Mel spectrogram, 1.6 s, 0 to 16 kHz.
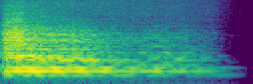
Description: Virtuoso Strings; ILIO; Kirk Hunter Virtuoso Strings VOL-2

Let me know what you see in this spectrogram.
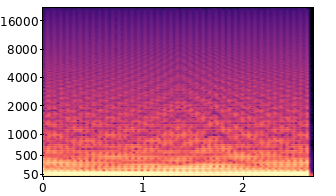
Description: ANALOG, BASS; Best Service; Hyper Dance

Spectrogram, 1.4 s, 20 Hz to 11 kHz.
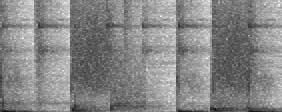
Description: loop, 170 BPM, drum & bass; Ueberschall; Drum & Bass Flash Trackz

